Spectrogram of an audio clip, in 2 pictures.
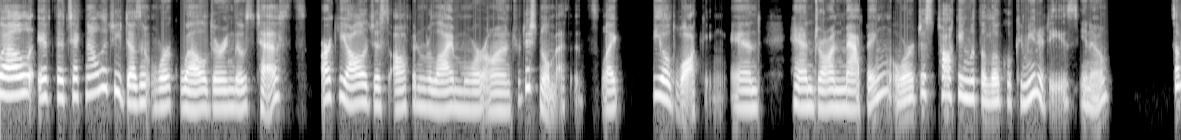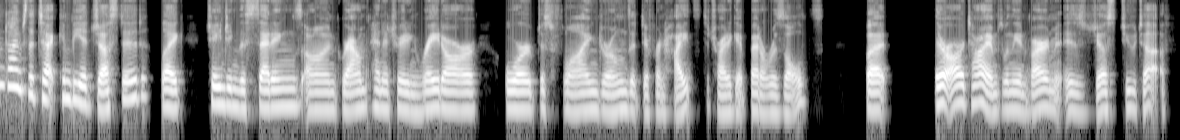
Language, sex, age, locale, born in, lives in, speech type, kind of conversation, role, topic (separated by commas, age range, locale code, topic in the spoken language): English, female, 35-39, en-US, United States, United States, read, expert-assistant, expert, What new discoveries or technologies could change how we study ancient human societies?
